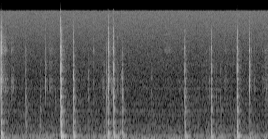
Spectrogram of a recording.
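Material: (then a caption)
Wood. Fingertips tap rapidly on the metal strings of a Taylor acoustic guitar with a hollow wooden body, over the soundhole and fretboard. About ten short, irregular taps land with quick decay, each bringing a low, resonant body hum beneath brief bright string clicks.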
